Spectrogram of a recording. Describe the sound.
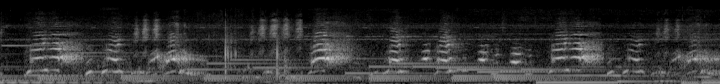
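A MacGregor's bowerbird mimics the sound of children playing, producing a run of high, chattering, child-like voice calls over a steady musical drone that continues beneath.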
